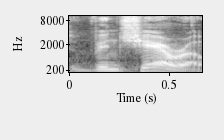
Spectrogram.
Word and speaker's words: Vincero: It's Vincero. That's how you pronounce it, Vincero.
